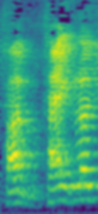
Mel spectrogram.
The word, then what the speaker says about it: psychology: हिंदी अर्थ है मनोविज्ञान, तो मनोविज्ञान में भी पी साइलेंट रहता है जो एस से पहले आता है। एस अक्षर के पूर्व आया हुआ पी ये साइलेंट रहता है साइकोलॉजी वर्ड में भी।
